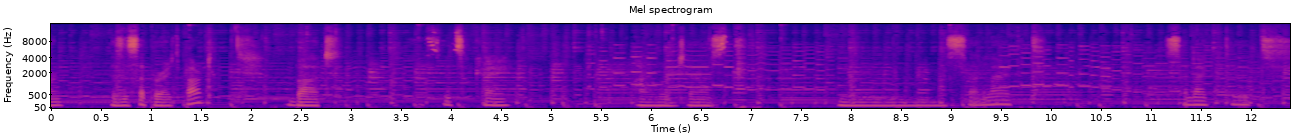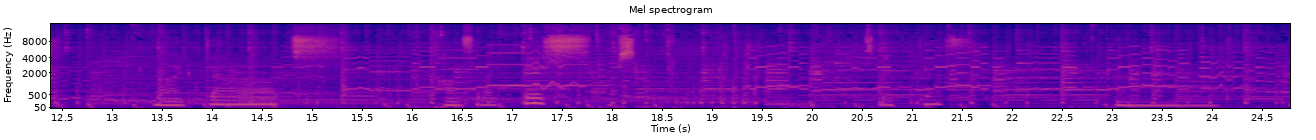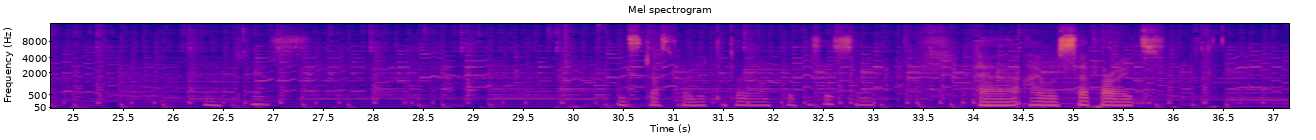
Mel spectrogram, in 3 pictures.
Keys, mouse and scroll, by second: 1.2-2.0 middle drag, 2.5 drag, 3.5-4.6 middle drag, 5.3 click, 6.1 middle click, 6.8 Tab, 7.2-7.9 middle drag, 8.9-9.5 middle drag, 10.7-12.8 drag, 13.0-15.2 middle drag, 16.2-17.1 shift+drag, 18.2 ctrl+z, 19.2-19.7 ctrl+drag, 20.1 ctrl+click, 21.3 ctrl+click, 22.7-23.8 middle drag, 25.1-26.7 shift+drag, 27.5-28.5 shift+drag, 28.9-29.7 shift+drag, 30.1-33.2 middle drag, 35.1 s, 36.1 Escape.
